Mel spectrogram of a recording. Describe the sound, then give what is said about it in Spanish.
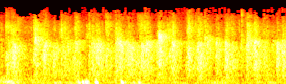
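An audience applauds the Lord steadily, a dense wash of many hands clapping at an even level throughout, with a few heavier low thumps mixed in and no speech. “¿Cuánto dan un aplauso al Señor?”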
